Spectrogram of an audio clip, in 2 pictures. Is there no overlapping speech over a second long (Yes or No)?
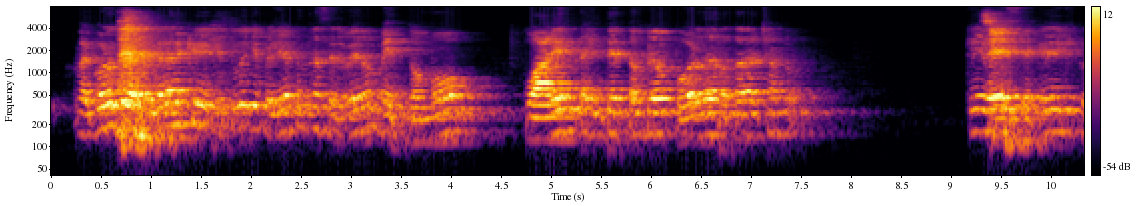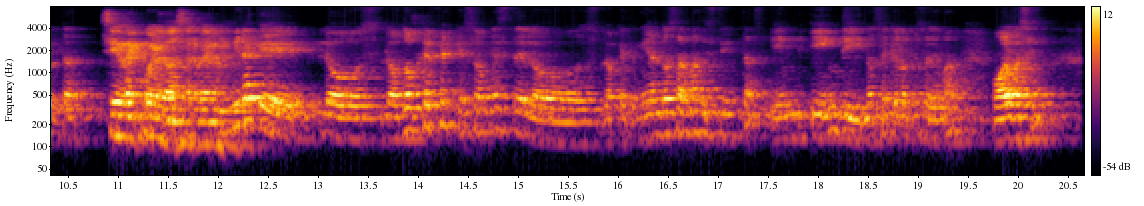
Yes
